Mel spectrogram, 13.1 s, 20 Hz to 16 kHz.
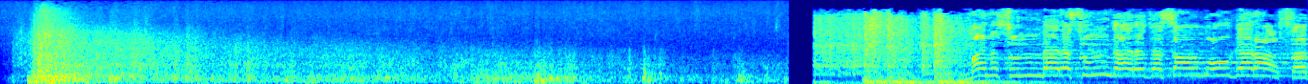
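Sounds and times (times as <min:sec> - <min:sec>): rain hiss: 0:00.0 - 0:07.9
rolling thunder: 0:00.0 - 0:07.9.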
